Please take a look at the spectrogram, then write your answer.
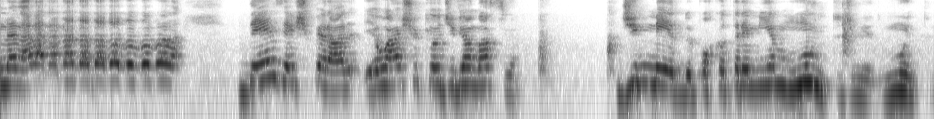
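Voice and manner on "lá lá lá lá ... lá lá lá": rapid-fire looping gibberish, pitched up. Retold or imitated. Frightened woman repeating her prayer in a loop, desperate rapid babble. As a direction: rattle nonsense syllables in a desperate rap-like loop. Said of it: "repeti em looping igual um [name]".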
